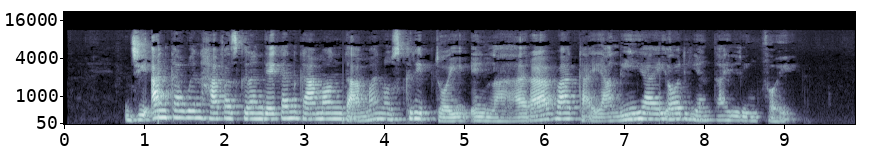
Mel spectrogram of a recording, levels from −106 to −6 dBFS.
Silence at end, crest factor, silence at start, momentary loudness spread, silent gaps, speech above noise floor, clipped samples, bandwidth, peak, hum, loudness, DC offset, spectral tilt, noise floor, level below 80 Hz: 0.8 s; 22 dB; 0.75 s; 13 LU; none; 44 dB; under 0.1%; 11.5 kHz; -2 dBFS; none; -24 LUFS; under 0.1%; -3.5 dB/octave; -68 dBFS; -64 dBFS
